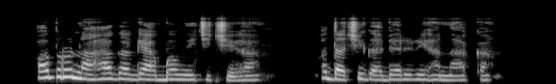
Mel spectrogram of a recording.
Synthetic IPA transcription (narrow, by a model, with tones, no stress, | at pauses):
ɔ˦bʊ˦ɾʊ˦na˨ɦa˦ɡa˦ɡɪ˦a˨ɡ͡ba˦ŋʷe˦t͡ʃi˨t͡ʃe˨ɦa˦ | ɔ˦da˨t͡ʃɪ˦ɡa˨bja˦ɾɪ˦ɾɪ˦ɦa˦na˨a˦ka˦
